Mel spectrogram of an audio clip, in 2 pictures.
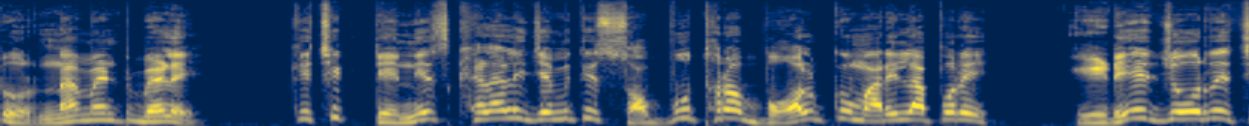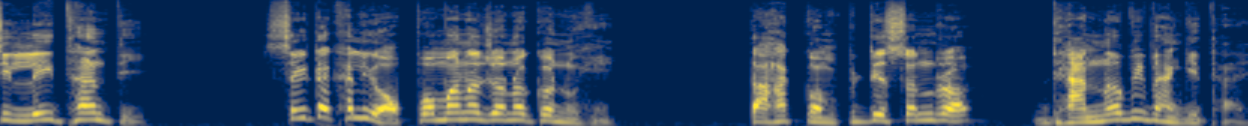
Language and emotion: Odia, disgusted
